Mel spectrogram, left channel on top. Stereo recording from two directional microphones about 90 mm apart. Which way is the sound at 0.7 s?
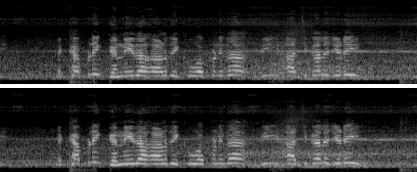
35° left (ahead or behind).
